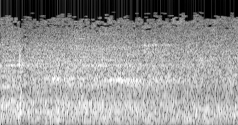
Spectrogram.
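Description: Steady background noise of a busy shopping mall: a continuous rumble and hubbub with no single event standing out.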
